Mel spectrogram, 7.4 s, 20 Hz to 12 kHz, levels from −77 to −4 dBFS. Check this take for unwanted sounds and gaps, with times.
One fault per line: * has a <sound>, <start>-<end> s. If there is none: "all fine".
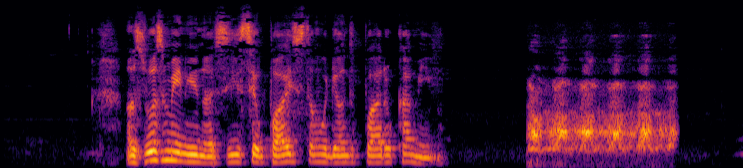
* has a bark, 5.3-6.8 s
